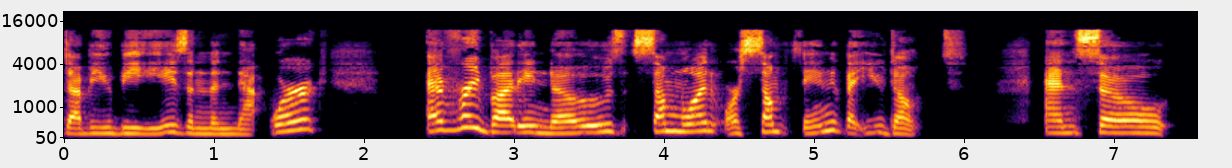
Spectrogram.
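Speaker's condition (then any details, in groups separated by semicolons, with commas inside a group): No condition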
